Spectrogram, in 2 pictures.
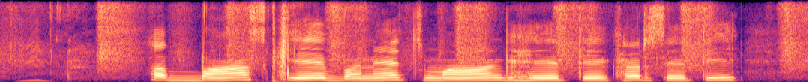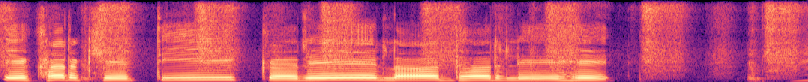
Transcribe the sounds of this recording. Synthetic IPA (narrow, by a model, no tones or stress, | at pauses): əbːãːskebənet͡ʃmãːŋɡɦet̪eːkʰəɾseːt̪i | eːkʰəɾkʰeːt̪ikəɾelad̪ʱəɾleːɦeː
